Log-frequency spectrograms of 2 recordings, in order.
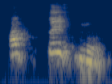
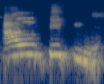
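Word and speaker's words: الطفل: এই 13টা হরফের একটা, এর শুরুতে যখন আল আসলো তখন এই লামটা উচ্চারিত হচ্ছে না, যেমন দেখেন আত্মিফলু, আত্মিফলু শিশু বাচ্চাটি, শিশুটি আত্মিফলু, এখানে কিন্তু আপনি যদি বলেন আলতিফলু, আলতিফলু মানে লামটা ধরে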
